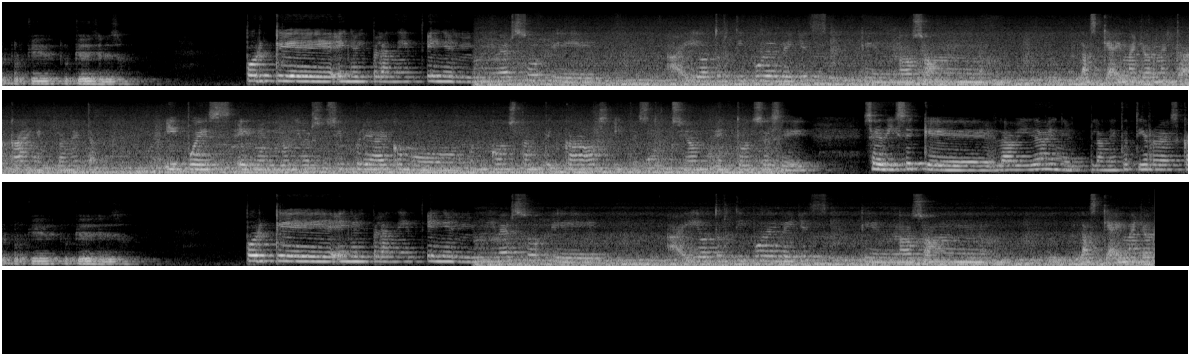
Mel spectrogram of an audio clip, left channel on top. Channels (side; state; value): right; drops out; at 11.6 s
